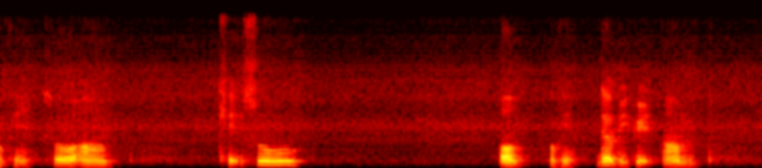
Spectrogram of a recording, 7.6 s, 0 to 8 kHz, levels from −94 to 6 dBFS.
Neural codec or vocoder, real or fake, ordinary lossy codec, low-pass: vocoder, 22.05 kHz, 80 mel bands, WaveNeXt; fake; none; 7.2 kHz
